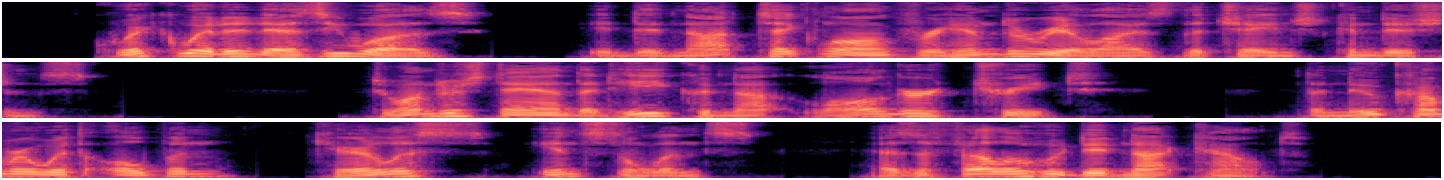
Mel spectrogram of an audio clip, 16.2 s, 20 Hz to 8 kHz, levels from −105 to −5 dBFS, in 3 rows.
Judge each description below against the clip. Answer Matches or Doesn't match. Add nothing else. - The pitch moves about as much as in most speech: Doesn't match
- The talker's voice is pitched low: Matches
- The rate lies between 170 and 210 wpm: Doesn't match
